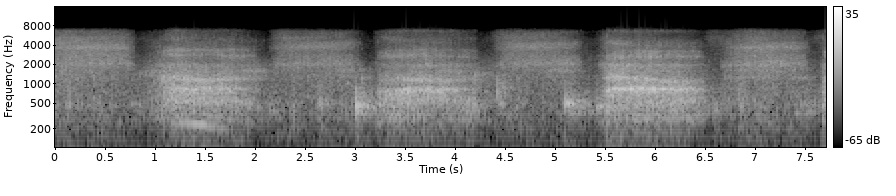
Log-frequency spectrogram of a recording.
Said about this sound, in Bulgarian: Намери своя си ритъм на дишане и можеш да продължиш да се радваш на дъха си.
